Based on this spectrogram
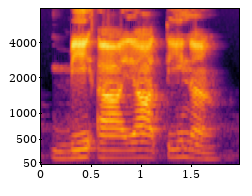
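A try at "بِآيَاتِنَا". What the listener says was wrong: तीना नहीं होगा यहाँ पे, यहाँ पे या मद्दा नहीं है ना, तीना।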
